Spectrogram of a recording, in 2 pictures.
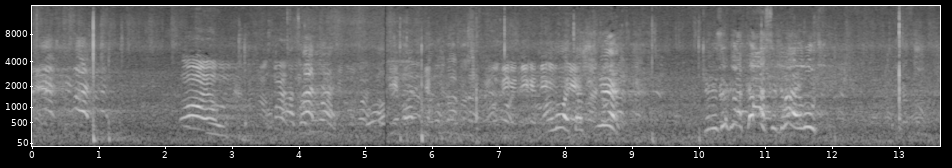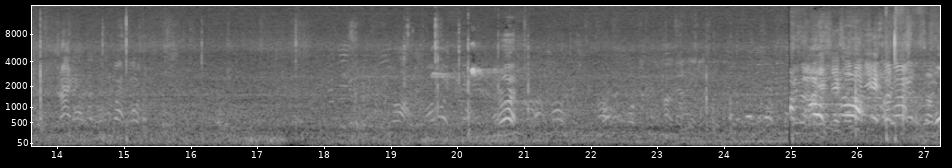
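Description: Young men shout to each other outdoors, some way off.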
